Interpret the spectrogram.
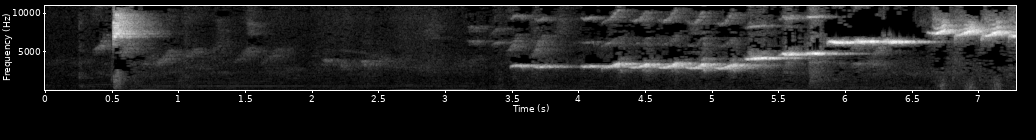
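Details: Cuban bullfinch from Villa Clara, Cuba, singing in the redoblao style: after a sharp click, a rolling, trilled phrase that climbs from middle pitch into high, thin notes and ends in fast sweet twitters.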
